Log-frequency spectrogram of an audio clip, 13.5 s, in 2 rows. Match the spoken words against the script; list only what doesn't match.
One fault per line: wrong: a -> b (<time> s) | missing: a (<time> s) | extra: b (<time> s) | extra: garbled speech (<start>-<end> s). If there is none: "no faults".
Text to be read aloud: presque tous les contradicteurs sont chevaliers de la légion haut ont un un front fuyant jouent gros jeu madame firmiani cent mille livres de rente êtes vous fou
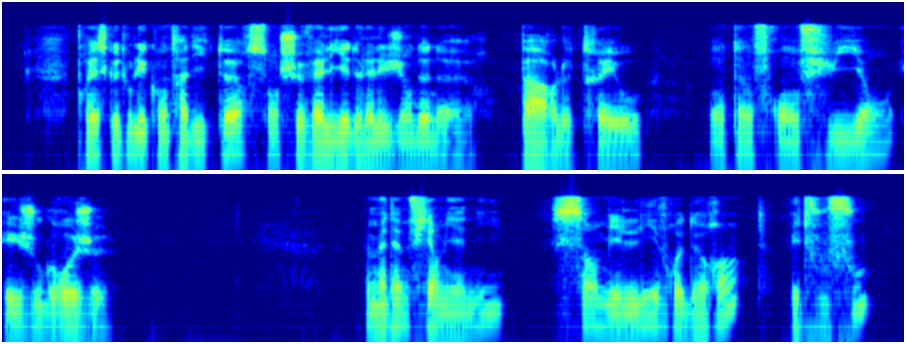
extra: d'honneur parlent très (3.1 s)
missing: un (5.6 s)
extra: et (6.8 s)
